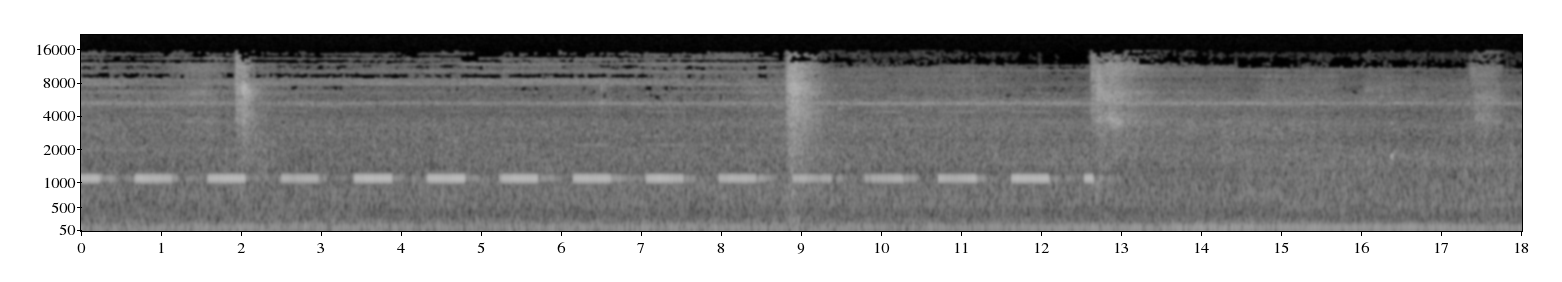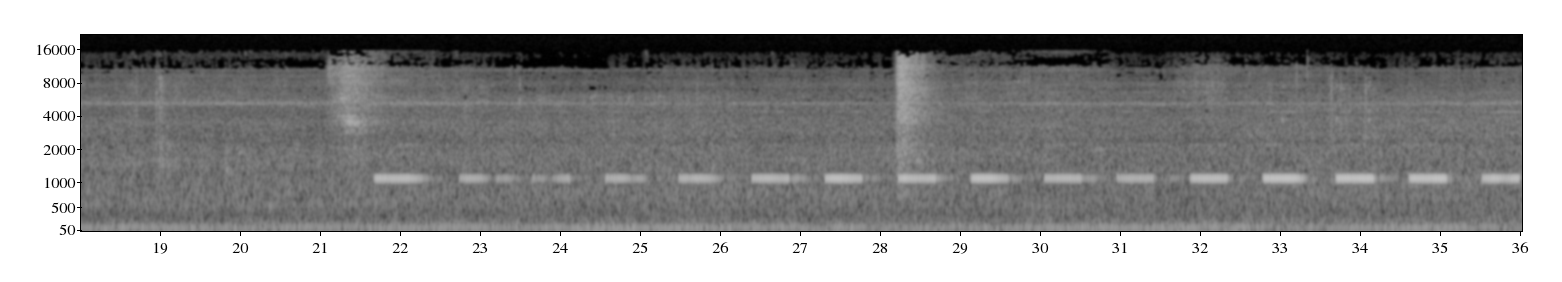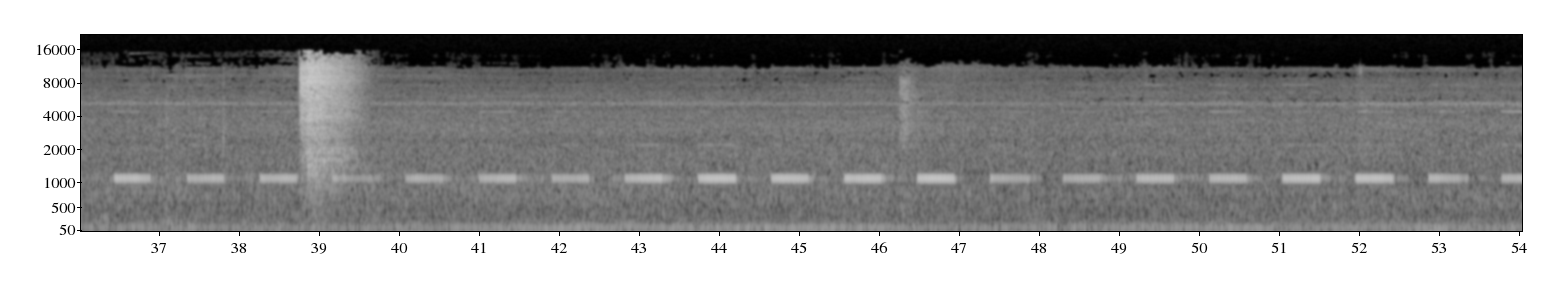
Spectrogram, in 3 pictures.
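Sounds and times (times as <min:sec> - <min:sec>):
diesel truck engine running: 0:00.0 - 0:54.0
air brake hisses: 0:01.9 - 0:02.3, 0:08.8 - 0:09.3, 0:12.6 - 0:13.4, 0:17.4 - 0:17.8, 0:21.1 - 0:21.8, 0:28.2 - 0:28.8, 0:38.7 - 0:39.7
backup alarm beeping: 0:40.1 - 0:54.0.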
